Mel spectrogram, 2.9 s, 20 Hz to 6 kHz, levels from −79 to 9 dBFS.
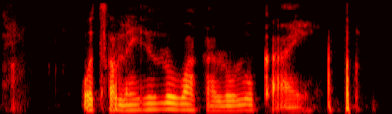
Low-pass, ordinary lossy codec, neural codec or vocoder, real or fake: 5.4 kHz; MP3, 32 kbps; codec, 16 kHz, 4 kbps, FunCodec, trained on LibriTTS, 50 frames a second; fake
